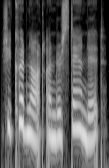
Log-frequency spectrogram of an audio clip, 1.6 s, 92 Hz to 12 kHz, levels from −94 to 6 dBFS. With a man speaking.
No: female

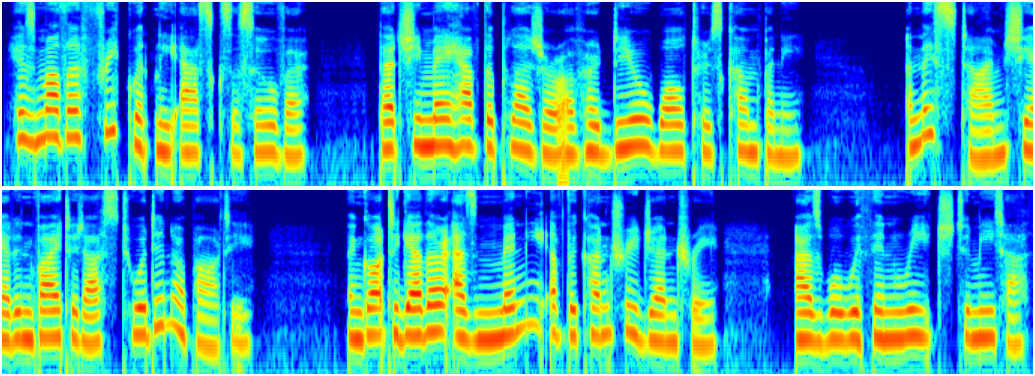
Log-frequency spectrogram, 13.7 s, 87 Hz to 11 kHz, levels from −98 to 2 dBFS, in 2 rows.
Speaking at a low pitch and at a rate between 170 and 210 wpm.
No: high, 230 Hz; average, 190 wpm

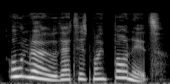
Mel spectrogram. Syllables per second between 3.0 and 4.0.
No: 5.0 syllables/s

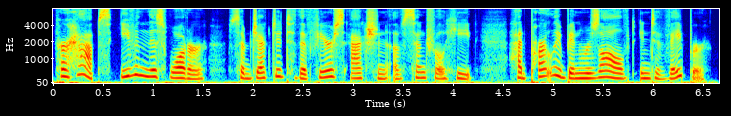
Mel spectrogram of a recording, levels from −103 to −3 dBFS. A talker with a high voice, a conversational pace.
Yes: high, 230 Hz; average, 160 wpm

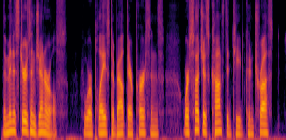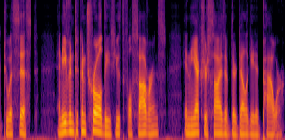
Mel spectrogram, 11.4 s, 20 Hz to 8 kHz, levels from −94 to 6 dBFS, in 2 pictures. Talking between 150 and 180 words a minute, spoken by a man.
Yes: average, 170 wpm; male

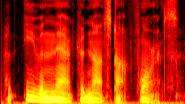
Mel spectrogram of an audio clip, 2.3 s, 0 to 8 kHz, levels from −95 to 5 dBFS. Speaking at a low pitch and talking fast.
No: very low, 90 Hz; average, 180 wpm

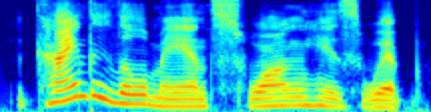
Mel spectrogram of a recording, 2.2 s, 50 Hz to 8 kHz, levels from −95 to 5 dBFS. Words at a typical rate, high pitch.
Yes: average, 195 wpm; high, 195 Hz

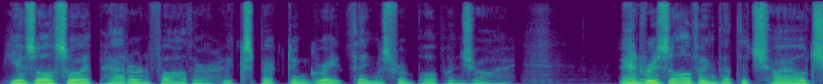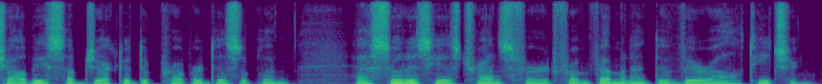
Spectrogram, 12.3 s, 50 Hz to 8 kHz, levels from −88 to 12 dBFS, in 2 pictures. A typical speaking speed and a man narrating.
Yes: average, 160 wpm; male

